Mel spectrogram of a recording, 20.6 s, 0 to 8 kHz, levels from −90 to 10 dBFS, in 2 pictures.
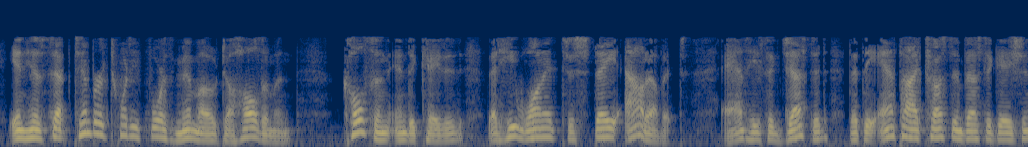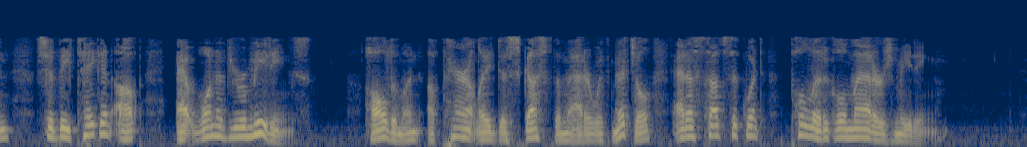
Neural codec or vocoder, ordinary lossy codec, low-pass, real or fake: none; AAC, 16 kbps; 7.2 kHz; real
